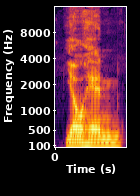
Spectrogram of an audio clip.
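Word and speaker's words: Jon: to tell me yeah i say john christensen but he's like no it's johan i don't know i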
